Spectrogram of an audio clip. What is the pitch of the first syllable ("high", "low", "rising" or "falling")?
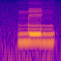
high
